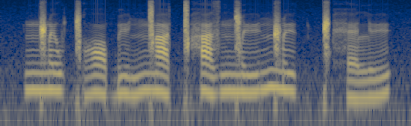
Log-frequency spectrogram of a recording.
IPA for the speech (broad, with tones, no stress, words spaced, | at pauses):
ŋ͡ǁʏ˧˩wɡ͡ǀɔː˧˩ɓy˧˩˧ ŋ͡ǀa˧˩˧ ǀʰa˧˩˧z ŋ͡ǀyː˨˥ŋ͡ǁyː˧˩k ǁʰɛ˩ly˨˥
